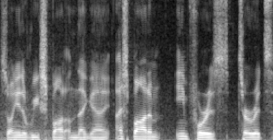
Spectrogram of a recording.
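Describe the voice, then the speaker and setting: A man speaks at a medium pitch. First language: not English. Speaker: gaming youtuber. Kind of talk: gameplay commentary. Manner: casual, with fillers and self-corrections.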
